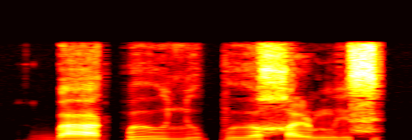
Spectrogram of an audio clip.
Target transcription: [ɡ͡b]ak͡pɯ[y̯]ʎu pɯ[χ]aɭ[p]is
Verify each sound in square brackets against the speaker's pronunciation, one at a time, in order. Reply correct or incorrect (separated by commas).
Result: correct, incorrect, correct, incorrect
